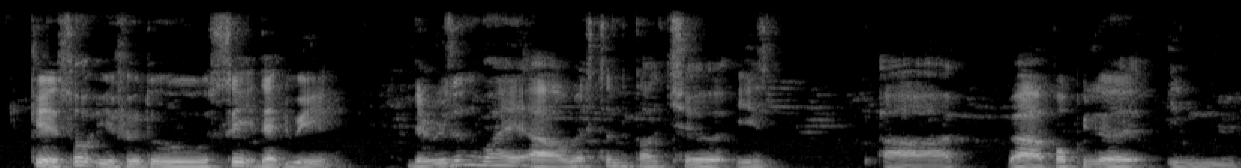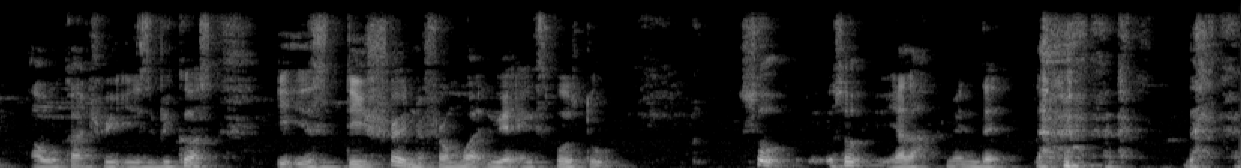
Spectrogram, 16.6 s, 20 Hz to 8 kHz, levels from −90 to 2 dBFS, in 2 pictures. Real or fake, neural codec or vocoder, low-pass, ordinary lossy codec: real; none; 7.2 kHz; none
